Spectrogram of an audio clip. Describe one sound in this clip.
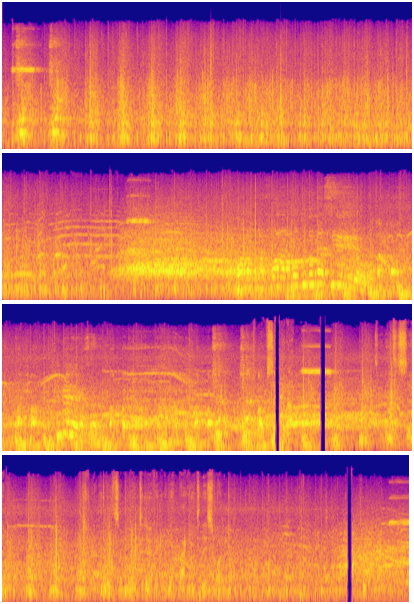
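A ball is struck with hands during a rally.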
